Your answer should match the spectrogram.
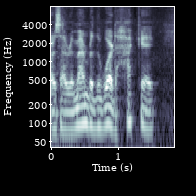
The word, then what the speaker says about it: hake: to call this a hick brush but actually it should be pronounced as a hakee brush it's actually the name hakee isn't an english name it's a japanese name now it's a long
